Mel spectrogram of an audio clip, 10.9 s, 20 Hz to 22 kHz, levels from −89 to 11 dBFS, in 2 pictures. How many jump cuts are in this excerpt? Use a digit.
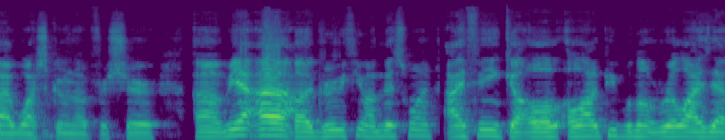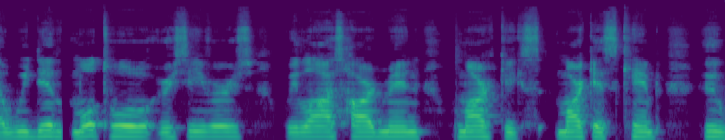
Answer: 4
